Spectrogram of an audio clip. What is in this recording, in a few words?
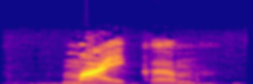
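"майкӧм", Komi, female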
